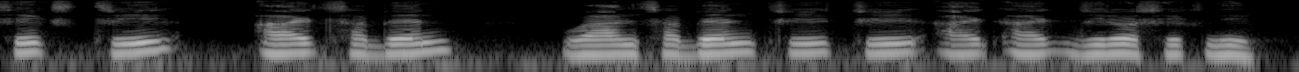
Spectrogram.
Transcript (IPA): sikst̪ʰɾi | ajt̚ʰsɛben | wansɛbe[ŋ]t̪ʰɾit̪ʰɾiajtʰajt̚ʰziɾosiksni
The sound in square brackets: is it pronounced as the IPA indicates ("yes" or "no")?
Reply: no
